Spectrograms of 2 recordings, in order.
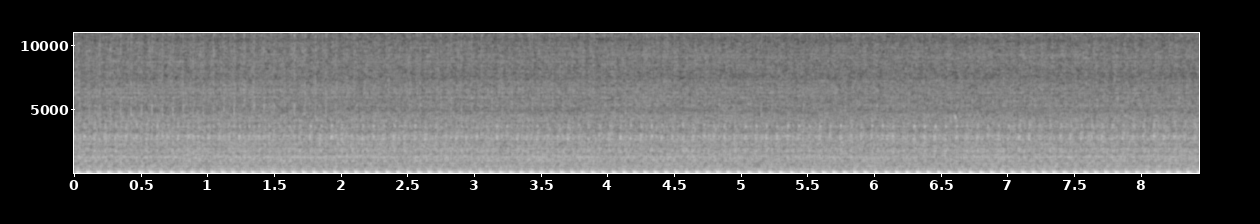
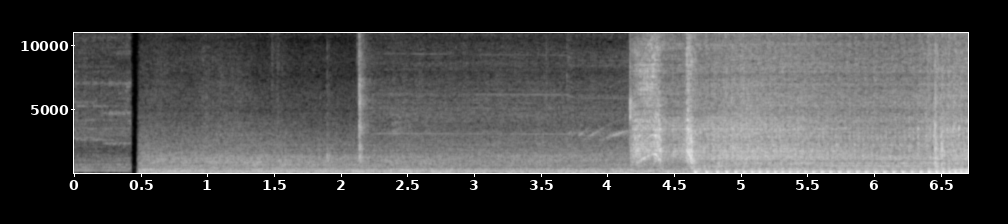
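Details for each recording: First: Yamaha Maxam (Magzam) scooter engine at idle: steady thump about three times a second with a dry clatter riding over it; abnormal engine noise, cause unclear. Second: Yamaha Maxam (Magzam) scooter, investigated for abnormal engine noise: brief starter whir, engine catches and settles into an even putter at idle with no obvious knocking.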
